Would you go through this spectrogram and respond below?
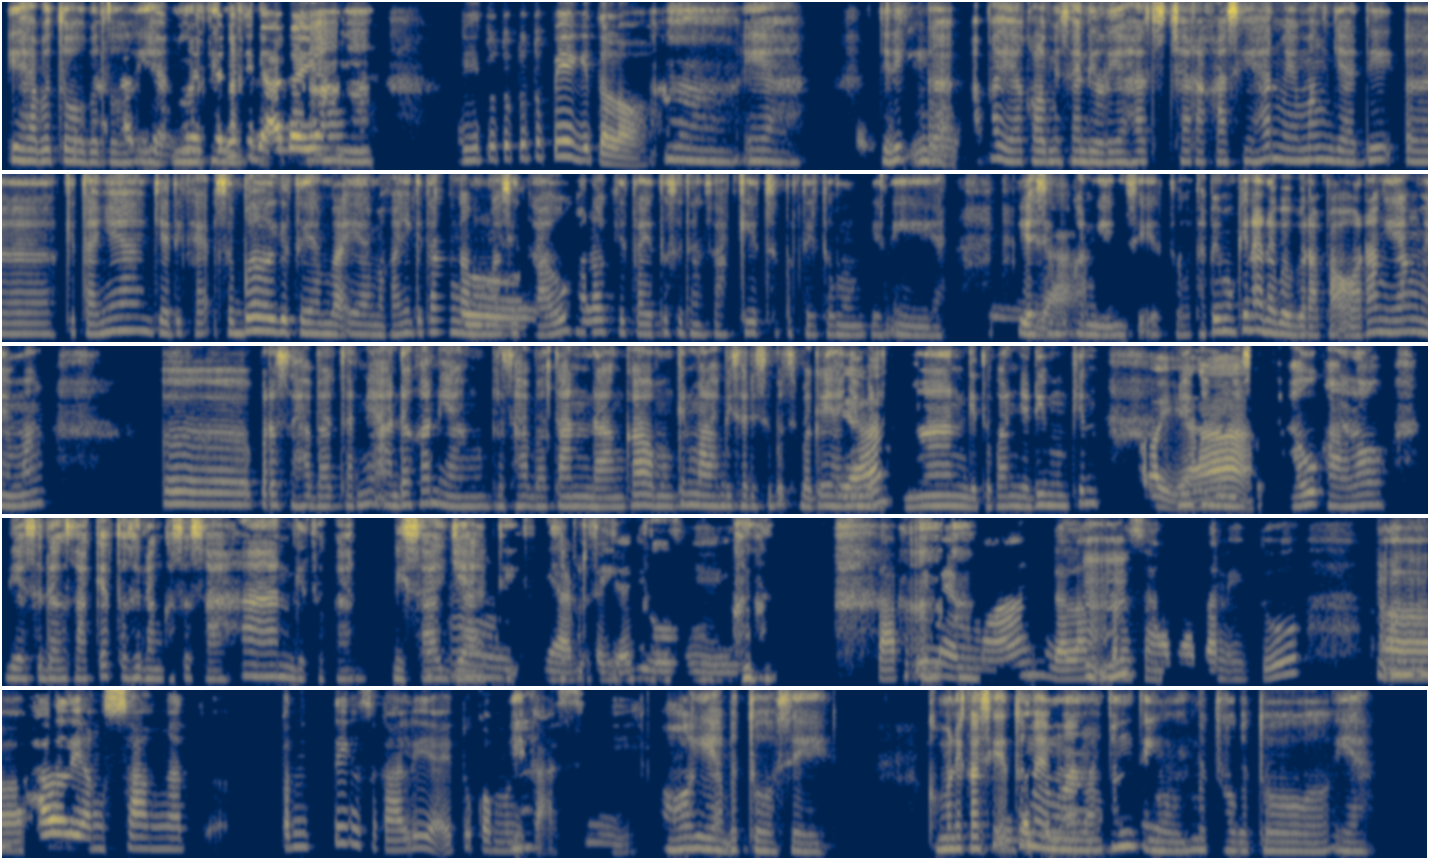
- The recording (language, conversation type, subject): Indonesian, unstructured, Apa yang membuat sebuah persahabatan bertahan lama?
- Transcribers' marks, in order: tapping; other background noise; chuckle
